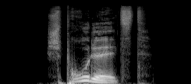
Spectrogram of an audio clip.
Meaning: second-person singular present of sprudeln
- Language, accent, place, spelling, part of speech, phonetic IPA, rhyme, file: German, Germany, Berlin, sprudelst, verb, [ˈʃpʁuːdl̩st], -uːdl̩st, De-sprudelst.ogg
